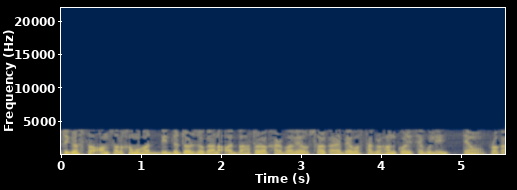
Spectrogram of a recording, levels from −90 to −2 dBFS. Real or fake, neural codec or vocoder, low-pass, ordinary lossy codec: real; none; 3.6 kHz; none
